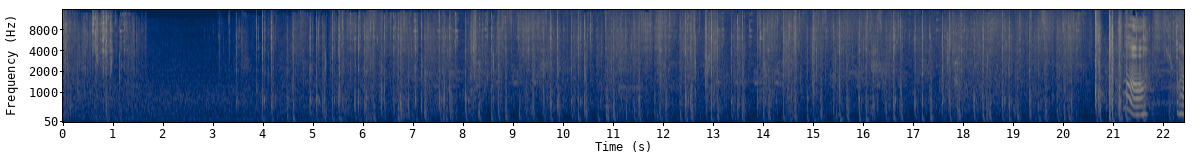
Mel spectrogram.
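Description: In The Last of Us Part 1, horse hooves clip-clop in a steady walking rhythm for most of the stretch, with rustling gear and a brief louder burst near the end.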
